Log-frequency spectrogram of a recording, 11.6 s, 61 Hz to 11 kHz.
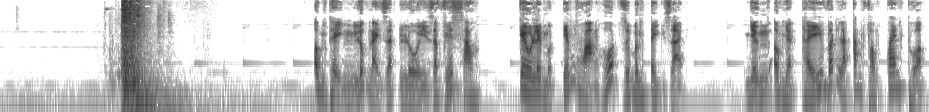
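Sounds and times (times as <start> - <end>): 
head striking a door frame: 1.4 - 2.5
speech: 3.9 - 8.6, 9.3 - 11.6.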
